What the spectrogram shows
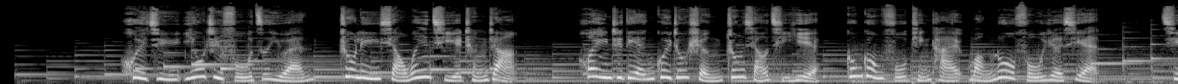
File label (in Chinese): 彩铃 网络服务热, 女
